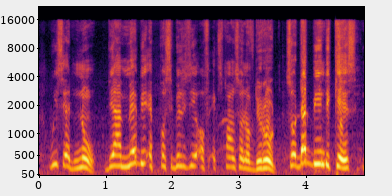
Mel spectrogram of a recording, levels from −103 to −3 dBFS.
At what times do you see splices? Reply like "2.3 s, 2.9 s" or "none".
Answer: 0.9 s, 3.6 s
